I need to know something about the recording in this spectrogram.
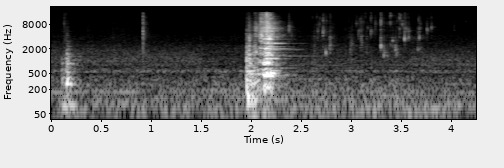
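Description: Large aluminium stockpot lid handled through a towel and lifted off a pot of hot dye water, with one sharp metallic clank and a brief ring about two seconds in, then a few faint drips.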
